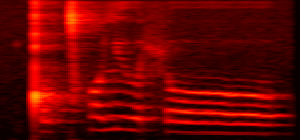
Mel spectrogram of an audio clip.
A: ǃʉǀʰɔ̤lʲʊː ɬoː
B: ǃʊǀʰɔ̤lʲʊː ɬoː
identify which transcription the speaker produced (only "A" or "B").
B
